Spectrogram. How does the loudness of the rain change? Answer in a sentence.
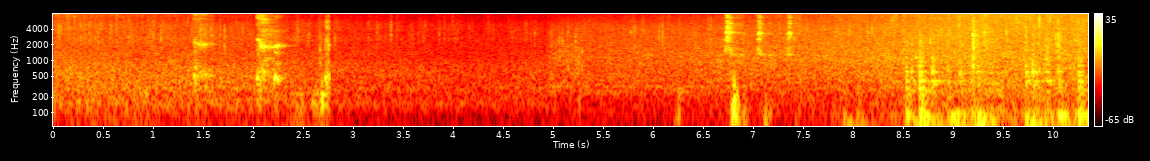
The loudness of the rain goes down, then up.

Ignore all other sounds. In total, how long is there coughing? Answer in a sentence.
The coughing can be heard for 3 seconds in total.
